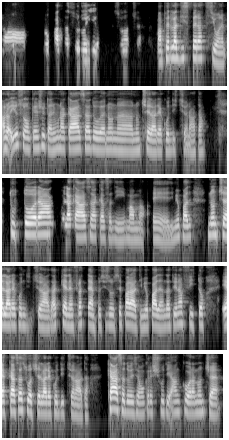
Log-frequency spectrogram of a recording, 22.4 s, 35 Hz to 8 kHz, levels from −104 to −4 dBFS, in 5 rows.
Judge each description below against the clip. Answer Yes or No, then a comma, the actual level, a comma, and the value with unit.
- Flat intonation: Yes, narrow, 2.2 semitones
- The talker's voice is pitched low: No, medium, 180 Hz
